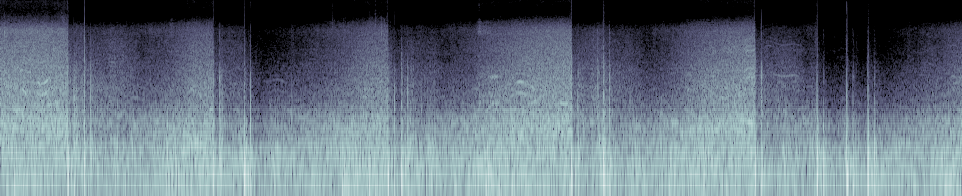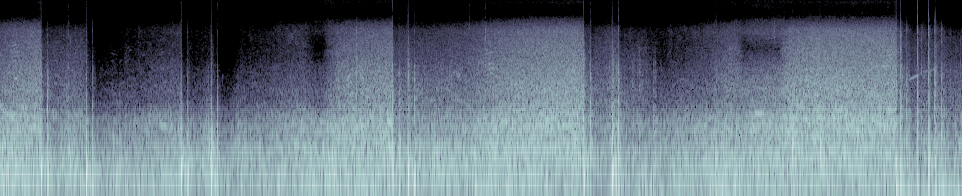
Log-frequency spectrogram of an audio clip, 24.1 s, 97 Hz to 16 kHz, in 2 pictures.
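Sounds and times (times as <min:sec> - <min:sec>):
continuous rushing noise: 0:00.0 - 0:24.0
firework shells bursting: 0:16.1 - 0:24.0.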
